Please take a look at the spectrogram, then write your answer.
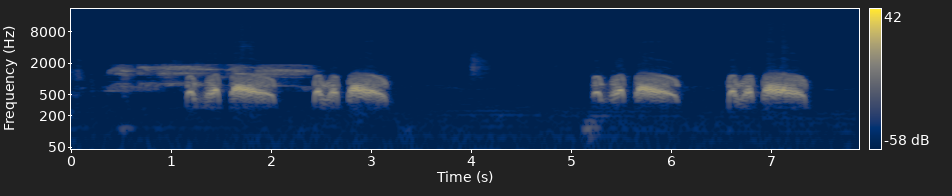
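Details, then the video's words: Spotted dove singing thổ voice coos with thúc and kèm: phrases of two short notes and a long coo. It opens with overlapping higher drawn-out calls, then a pause, then two cleaner phrases. "tiếng cu gáy giọng thổ thúc và kèm hay nhất"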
